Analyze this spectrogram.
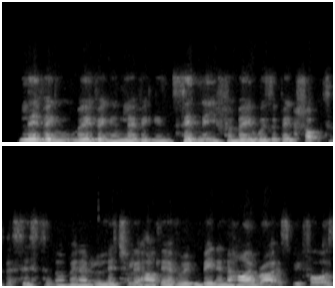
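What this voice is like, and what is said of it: Northern English Yorkshire accent. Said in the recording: “my accent, for some of you might recognise, I think I'm a real Australian now, but I've been being here for 21 years, but I'm actually English. And I'm north of England. I'm a Yorkshire lass”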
